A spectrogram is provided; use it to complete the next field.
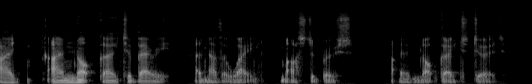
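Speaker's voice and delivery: put-on very deep, hushed, barely voiced older voice. Showing how Michael Caine's voice aged: very deep older Michael Caine voice. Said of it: "his voice started getting very deep".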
